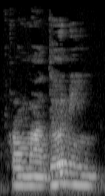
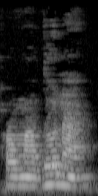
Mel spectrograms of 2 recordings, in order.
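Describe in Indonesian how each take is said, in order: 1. Kata ini diakhiri dengan vokal i. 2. Kata ini diakhiri dengan vokal a. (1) "alamat jarnya yaitu pakai kasroh"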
